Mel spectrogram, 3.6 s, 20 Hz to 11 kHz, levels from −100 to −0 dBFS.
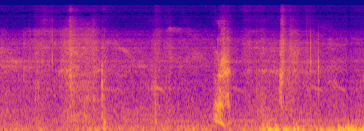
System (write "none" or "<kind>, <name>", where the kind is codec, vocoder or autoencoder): autoencoder, DAC-VAE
